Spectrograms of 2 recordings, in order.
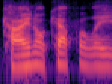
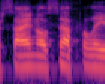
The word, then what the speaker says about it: cynocephaly: I've heard it pronounced both ways, so it could be called kynocephaly or cynocephaly or cynocephaly.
